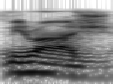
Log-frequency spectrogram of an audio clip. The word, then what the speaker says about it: mirage: And the only one different is mirage, which is a French origin word as far as I know. Mirage has a different word stress and also different pronunciation.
